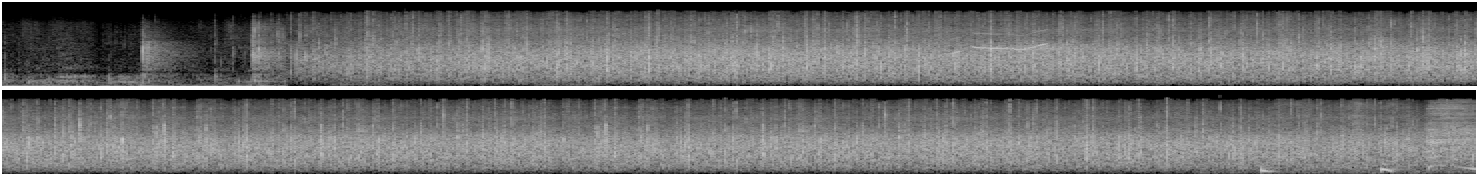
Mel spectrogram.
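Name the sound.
standing ovation applause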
